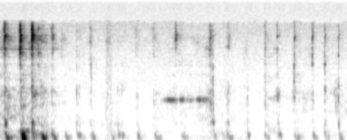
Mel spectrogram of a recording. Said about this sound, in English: So I've typed in the Windows username and password, the Windows credential of the HR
